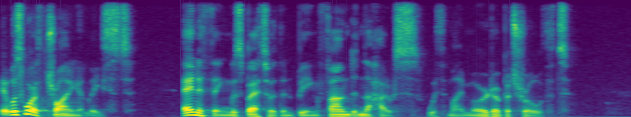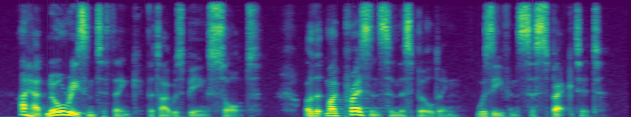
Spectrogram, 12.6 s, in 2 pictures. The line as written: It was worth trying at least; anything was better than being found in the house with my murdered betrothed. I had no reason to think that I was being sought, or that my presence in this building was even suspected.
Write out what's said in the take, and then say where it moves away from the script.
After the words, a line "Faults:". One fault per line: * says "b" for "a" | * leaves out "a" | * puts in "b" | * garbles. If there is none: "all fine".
It was worth trying at least; anything was better than being found in the house with my murder betrothed. I had no reason to think that I was being sought, or that my presence in this building was even suspected.
Faults:
* says "murder" for "murdered"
